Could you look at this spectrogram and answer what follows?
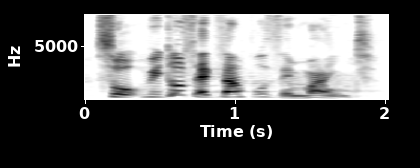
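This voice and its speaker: A woman whose first language is Yoruba, giving a measured, emphatic conference talk and repeating phrases for effect. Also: a little high, animated. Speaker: conference speaker. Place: large conference hall. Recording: long reverb of a large hall.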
